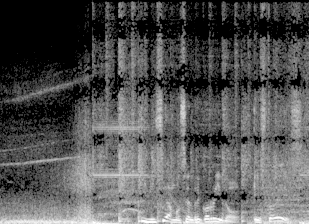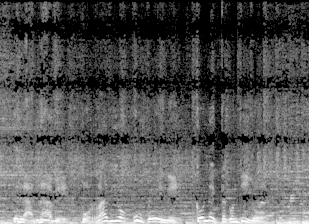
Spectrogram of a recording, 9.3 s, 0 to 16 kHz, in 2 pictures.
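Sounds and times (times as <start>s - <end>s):
spacecraft engines roaring at takeoff: 0.0s - 6.0s
speech: 2.2s - 9.1s.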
